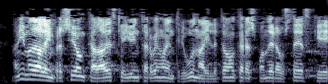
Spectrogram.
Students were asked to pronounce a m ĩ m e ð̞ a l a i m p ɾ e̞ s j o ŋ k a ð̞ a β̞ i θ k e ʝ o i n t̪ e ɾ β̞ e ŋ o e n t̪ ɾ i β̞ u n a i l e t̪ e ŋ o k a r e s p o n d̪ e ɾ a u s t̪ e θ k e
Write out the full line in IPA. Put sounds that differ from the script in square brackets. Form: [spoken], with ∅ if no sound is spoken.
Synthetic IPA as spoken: a m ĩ m e ð̞ a l a i m p ɾ e̞ s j o ŋ k a ð̞ a β̞ [e] θ k e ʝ o i n t̪ e ɾ β̞ e ŋ o e n t̪ ɾ i β̞ u n a i l e t̪ e ŋ o k [e] r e s p o n d̪ e ɾ a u s t̪ e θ k e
